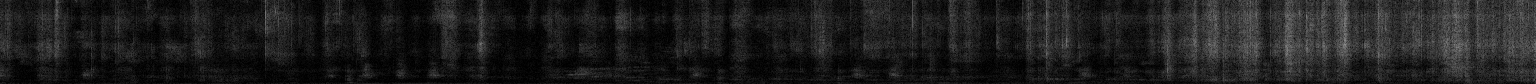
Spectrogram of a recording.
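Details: Newborn American Pit Bull Terrier puppies on their second day, indoors: soft, thin high whimpers and squeaks in short wavering bursts, mixed with rustling and handling noise, growing to a louder hissing scuffle near the end.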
